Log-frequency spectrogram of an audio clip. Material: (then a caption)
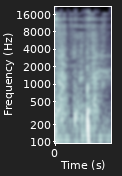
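Cardboard. A sealed cardboard Pokémon theme deck box is shaken, giving a soft knock followed by a louder, dull low thud. The thud comes from everything being wrapped together in one compartment, which marks the deck as either unlimited or the Diglett error deck.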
